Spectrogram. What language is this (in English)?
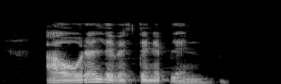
Aragonese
